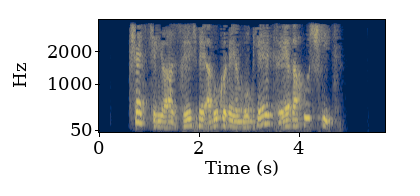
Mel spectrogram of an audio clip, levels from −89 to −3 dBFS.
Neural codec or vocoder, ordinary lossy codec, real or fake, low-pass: codec, 16 kHz, 1 kbps, FreqCodec, smaller model; MP3, 16 kbps; fake; 3.6 kHz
